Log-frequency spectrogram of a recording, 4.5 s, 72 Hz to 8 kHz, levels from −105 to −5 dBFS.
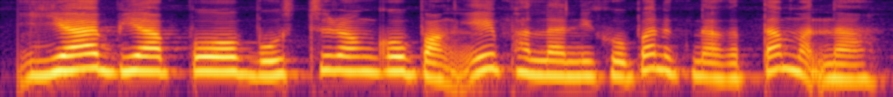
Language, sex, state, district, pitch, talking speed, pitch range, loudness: Garo, female, Meghalaya, South Garo Hills, 240 Hz, 105 wpm, 200-260 Hz, -16 LUFS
